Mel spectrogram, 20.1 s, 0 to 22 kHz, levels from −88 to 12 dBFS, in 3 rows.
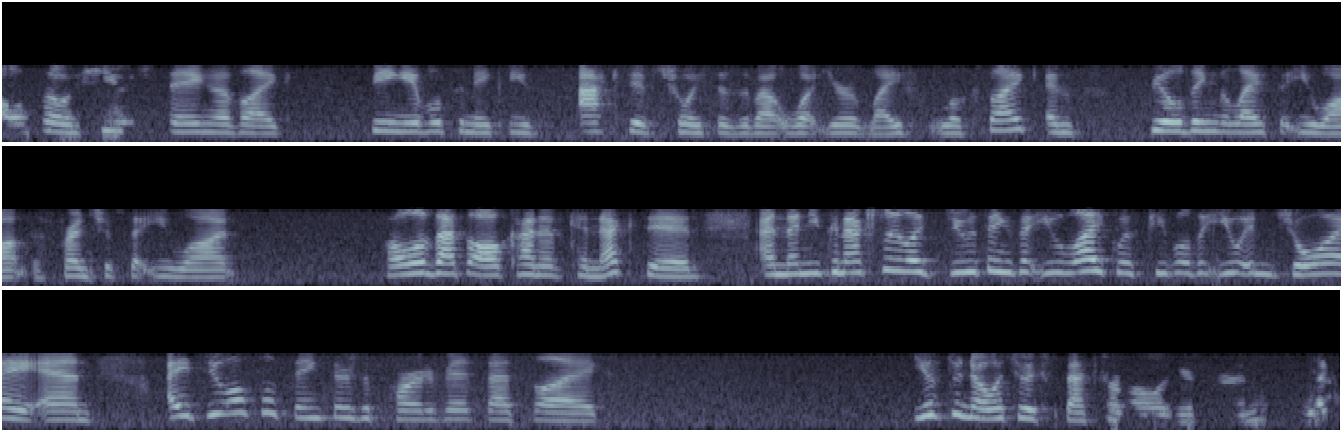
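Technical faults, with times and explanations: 0.00–0.25 s, 0.61–0.85 s and 18.88–20.08 s, speech suppressed in double talk: the talker dips by roughly 15 to 20 dB and goes patchy, likely because the echo canceller heard both sides at once and turned everything down rather than risk passing echo.
0.54–0.62 s, other side's voice leaking through: a scrap of a second voice, around 20 dB below the talker, slips in. That's likely the far end playing from the loudspeaker, with the echo canceller leaving part of it in the microphone signal.
11.04–11.06 s and 12.76–12.78 s, packet loss with last packet repeated: each time, a single 20 ms packet went missing and the previous one was played again, so you get a small blip at each.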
